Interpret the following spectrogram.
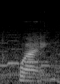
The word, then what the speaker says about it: Huang: You said Wang the first time. No, I said Huang. I'll go back and it says Huang. Okay? Huang. Stop saying it like that. That's how you say it, it's Huang. Stop!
